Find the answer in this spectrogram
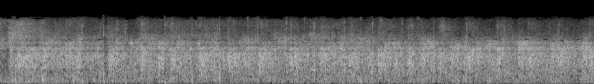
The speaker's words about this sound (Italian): L'applauso non è per me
